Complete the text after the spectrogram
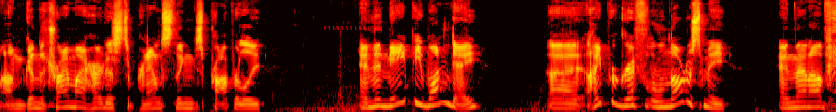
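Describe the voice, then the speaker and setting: A man's voice: sits high, sharp tone. A young man chatting through a live game stream, self-deprecating and often restarting his sentences. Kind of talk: live gameplay commentary.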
